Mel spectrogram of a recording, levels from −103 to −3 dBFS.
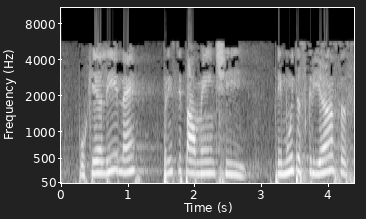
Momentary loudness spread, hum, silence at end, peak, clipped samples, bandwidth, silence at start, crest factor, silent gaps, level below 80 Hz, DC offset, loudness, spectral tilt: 8 LU; none; 0 s; 0 dBFS; 0.3%; 6.2 kHz; 0.25 s; 10 dB; none; -24 dBFS; under 0.1%; -11 LUFS; -8 dB/octave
